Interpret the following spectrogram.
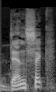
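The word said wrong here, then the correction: Dončić: out of Slovenia. – Luka Doncic. – Doncic.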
